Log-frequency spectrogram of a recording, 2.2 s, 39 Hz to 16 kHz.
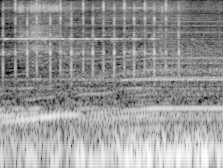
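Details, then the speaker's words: Trolling motor on a 2021 Carolina Skiff 21LS, 24 V battery (25.6 V) via newly installed Battery Tender plug, deployed and run at full power (10): steady electric hum, faint ticking, runs smoothly. "So now the trolling motor's on, it's down, it's deployed."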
